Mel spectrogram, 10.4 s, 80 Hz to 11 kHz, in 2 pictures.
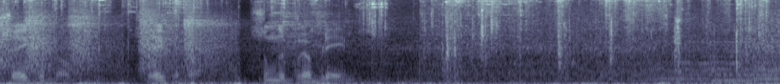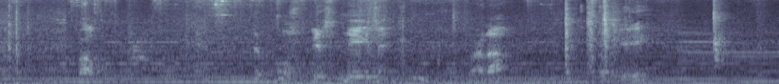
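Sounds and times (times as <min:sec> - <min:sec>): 
bunch of keys jangling and clinking: 0:00.0 - 0:07.3
speech: 0:00.1 - 0:02.7, 0:05.7 - 0:09.8.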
